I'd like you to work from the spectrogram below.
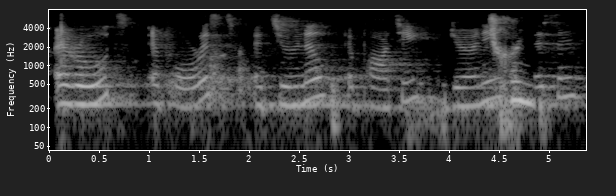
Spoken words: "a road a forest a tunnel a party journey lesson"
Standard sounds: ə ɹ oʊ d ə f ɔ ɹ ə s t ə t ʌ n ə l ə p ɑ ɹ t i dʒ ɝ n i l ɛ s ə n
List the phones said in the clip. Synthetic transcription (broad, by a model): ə ɹ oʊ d ə f ɔ ɹ ə s t ə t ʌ n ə l ə p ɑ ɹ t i dʒ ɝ n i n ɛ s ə n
